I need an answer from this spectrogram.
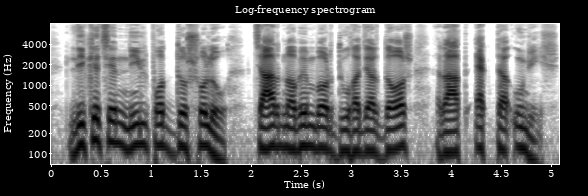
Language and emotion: Bengali, neutral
